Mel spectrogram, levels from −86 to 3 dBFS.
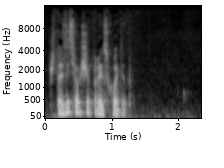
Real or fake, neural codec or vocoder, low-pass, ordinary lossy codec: fake; codec, 44.1 kHz, 3.4 kbps, Pupu-Codec; 14.4 kHz; MP3, 64 kbps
